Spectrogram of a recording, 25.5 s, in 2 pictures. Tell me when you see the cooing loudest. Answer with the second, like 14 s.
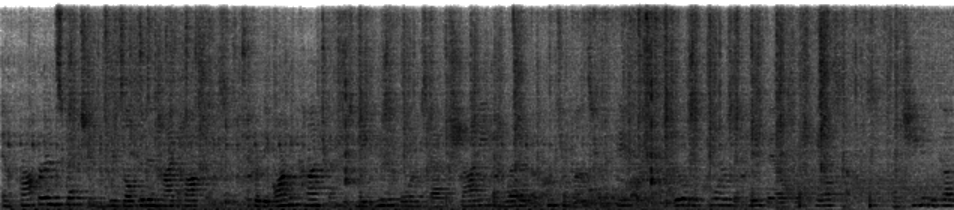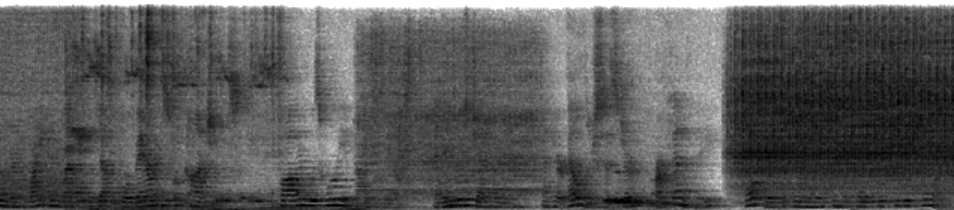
21 s.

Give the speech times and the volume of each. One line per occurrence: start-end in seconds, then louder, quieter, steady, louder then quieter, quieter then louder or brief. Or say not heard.
0.0-25.4 quieter.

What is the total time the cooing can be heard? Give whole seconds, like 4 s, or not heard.
9 s.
